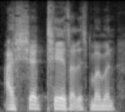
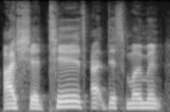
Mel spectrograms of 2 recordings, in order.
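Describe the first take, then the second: First: Said in the usual way. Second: Slow, deliberate admission; emphatic confession. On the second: Real, not acted. Viewer admitting the scene made them cry, slow and emphatic. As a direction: spell out the confession slowly.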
